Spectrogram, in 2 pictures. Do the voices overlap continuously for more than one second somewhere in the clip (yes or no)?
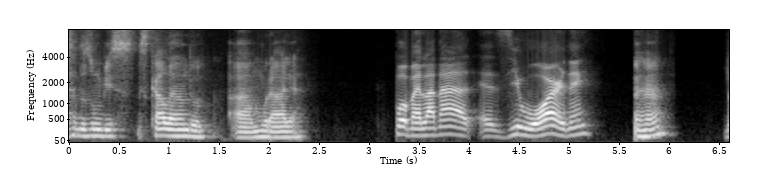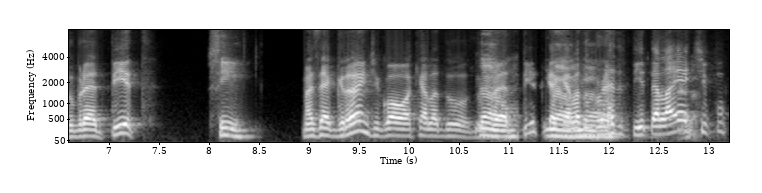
yes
